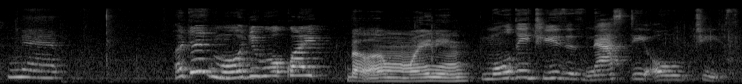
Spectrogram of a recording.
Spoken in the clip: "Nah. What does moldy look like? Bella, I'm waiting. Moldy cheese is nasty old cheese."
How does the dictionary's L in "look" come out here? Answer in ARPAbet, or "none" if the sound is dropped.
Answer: W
